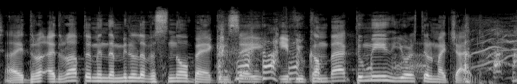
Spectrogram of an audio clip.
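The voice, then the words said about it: Put-on Russian accent. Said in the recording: “I'm just going to have the Russian accent ... I like you with that accent”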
